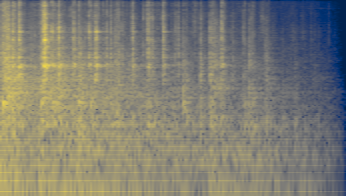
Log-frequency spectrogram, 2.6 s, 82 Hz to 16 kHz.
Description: metal_gate_fence_impact_01.wav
